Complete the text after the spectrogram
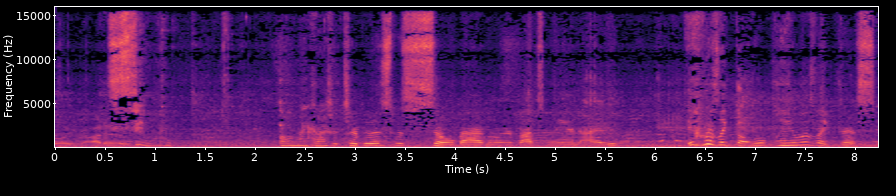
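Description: A woman talks close by with excitement.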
